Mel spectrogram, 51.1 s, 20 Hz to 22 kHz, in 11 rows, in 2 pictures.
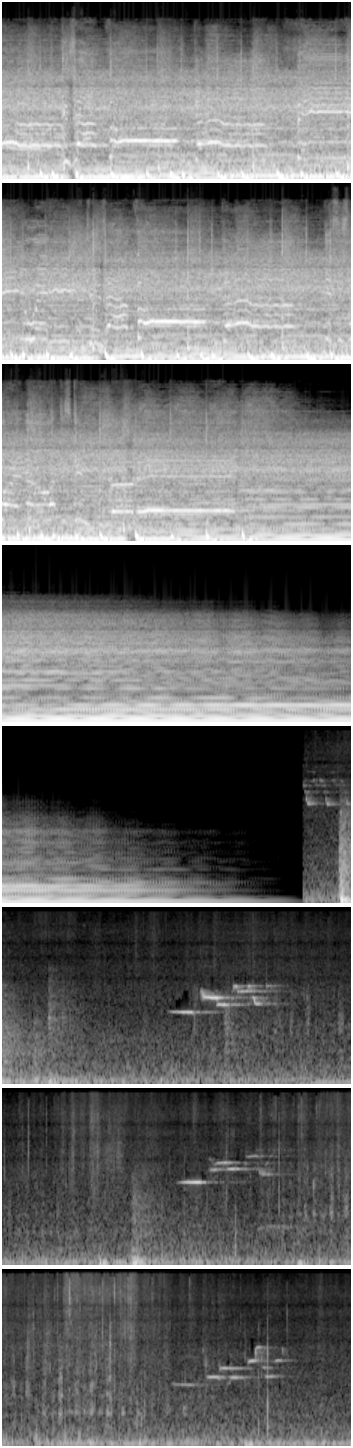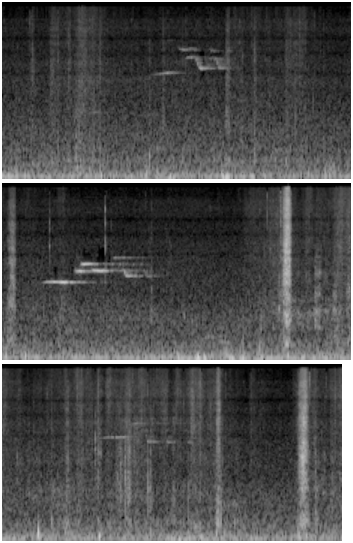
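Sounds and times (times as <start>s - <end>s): song with guitar: 0.0s - 21.8s
outdoor nature ambience: 22.6s - 51.0s
thump: 23.1s - 24.4s, 29.6s - 30.1s
short high bird chirps: 25.5s - 27.0s, 30.3s - 31.6s, 42.4s - 43.9s
bird call notes: 25.5s - 27.1s, 30.2s - 31.8s, 42.4s - 44.0s.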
